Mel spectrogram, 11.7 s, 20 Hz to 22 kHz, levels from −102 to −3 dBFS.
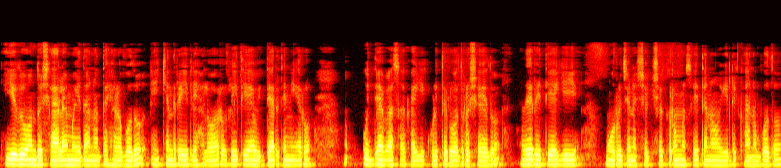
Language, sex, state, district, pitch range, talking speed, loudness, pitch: Kannada, male, Karnataka, Dakshina Kannada, 105-115 Hz, 115 wpm, -17 LUFS, 110 Hz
